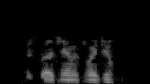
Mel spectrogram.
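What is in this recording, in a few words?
Fire Dispatch, scanner audio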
